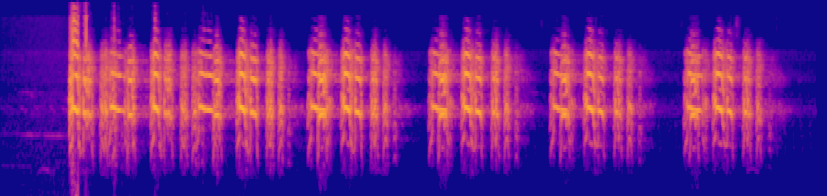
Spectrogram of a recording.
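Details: A Southern African Crested Francolin gives a harsh, grating rattle: after a single click, about six bursts of three or four scratchy notes, roughly one burst per second.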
